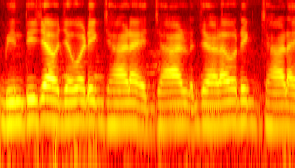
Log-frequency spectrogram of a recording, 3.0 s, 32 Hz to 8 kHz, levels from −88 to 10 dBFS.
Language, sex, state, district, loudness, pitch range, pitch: Marathi, male, Maharashtra, Gondia, -17 LUFS, 130-145 Hz, 135 Hz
